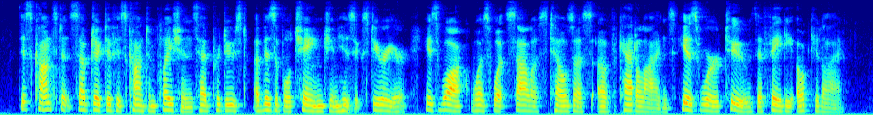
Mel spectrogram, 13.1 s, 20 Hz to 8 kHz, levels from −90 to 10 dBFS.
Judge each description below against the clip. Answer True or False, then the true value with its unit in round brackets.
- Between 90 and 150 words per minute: True (135 wpm)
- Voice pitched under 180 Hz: True (140 Hz)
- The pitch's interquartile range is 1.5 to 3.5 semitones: True (2.9 semitones)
